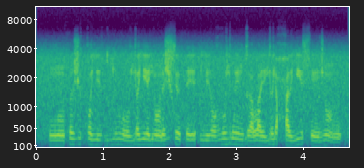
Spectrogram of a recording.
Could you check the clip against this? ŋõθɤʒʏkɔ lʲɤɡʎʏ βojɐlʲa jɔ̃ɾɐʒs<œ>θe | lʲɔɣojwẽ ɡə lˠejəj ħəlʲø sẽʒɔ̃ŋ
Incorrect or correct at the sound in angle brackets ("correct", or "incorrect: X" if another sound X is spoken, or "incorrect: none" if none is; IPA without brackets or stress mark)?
incorrect: ø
